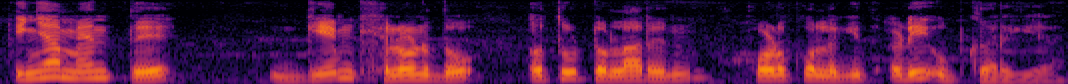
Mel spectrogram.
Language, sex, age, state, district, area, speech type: Santali, male, 45-60, Jharkhand, Bokaro, rural, spontaneous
